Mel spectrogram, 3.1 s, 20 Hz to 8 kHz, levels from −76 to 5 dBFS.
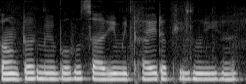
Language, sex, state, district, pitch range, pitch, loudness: Hindi, female, Jharkhand, Palamu, 200-210 Hz, 205 Hz, -14 LUFS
